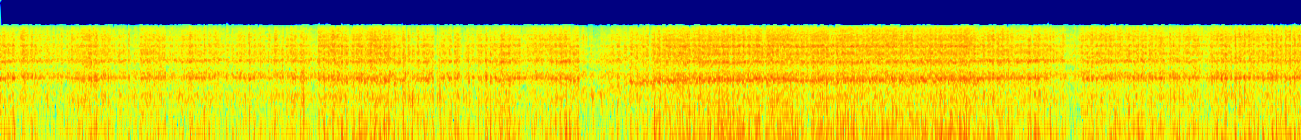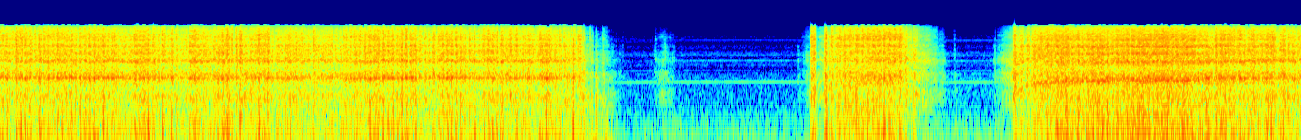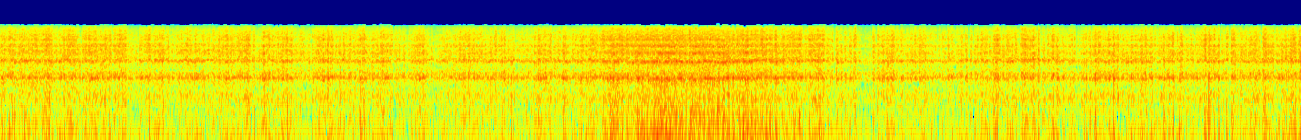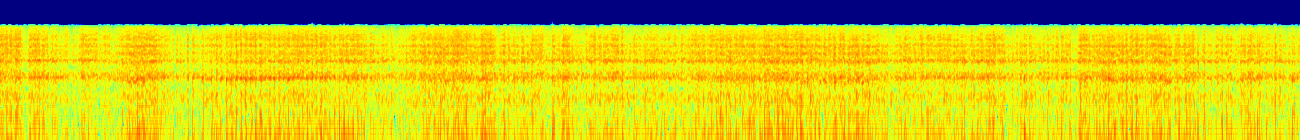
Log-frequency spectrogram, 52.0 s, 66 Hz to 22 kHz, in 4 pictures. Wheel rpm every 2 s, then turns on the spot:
230, 230, 210, 190, 210, 230, 230, 230, 230, 100, 60, 100, 210, 230, 230, 240, 220, 230, 230, 240, 220, 230, 230, 210, 230, 220.
none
